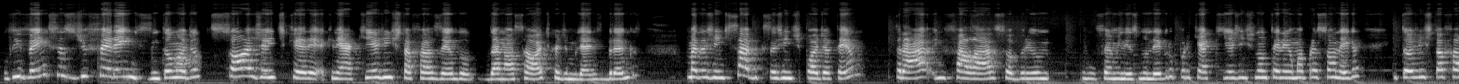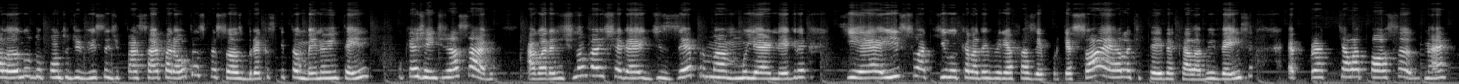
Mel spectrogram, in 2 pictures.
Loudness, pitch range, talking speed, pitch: -13 LUFS, 275-335 Hz, 220 wpm, 305 Hz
